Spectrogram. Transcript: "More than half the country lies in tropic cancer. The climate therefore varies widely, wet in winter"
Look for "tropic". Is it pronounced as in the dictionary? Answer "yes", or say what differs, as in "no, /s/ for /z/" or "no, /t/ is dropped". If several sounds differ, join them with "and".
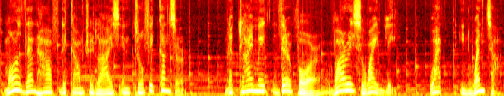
no, /f/ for /p/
